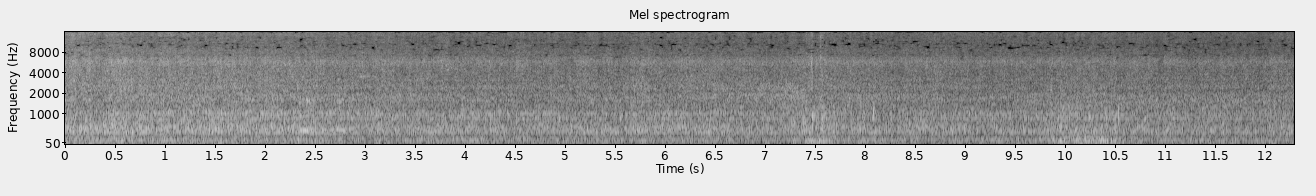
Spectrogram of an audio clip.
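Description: A car engine hums low and steady from inside the cabin.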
